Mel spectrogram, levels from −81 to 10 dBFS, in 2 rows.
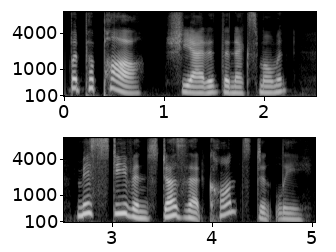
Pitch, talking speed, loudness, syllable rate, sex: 205 Hz, 145 wpm, -19 LUFS, 4.1 syllables/s, female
